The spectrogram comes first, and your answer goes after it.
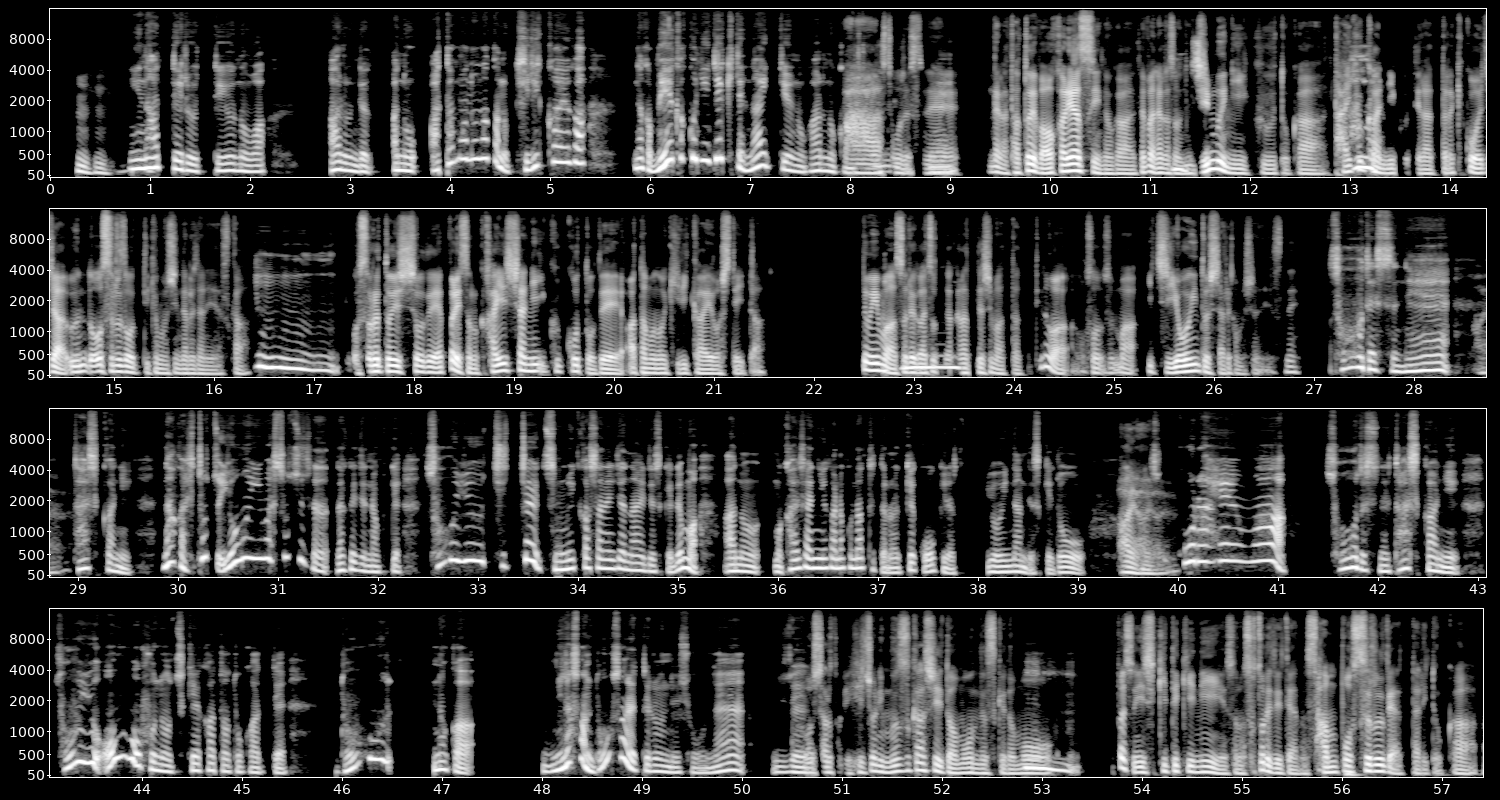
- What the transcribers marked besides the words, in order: "体育館" said as "たいきょかん"
- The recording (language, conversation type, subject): Japanese, advice, 睡眠の質を高めて朝にもっと元気に起きるには、どんな習慣を見直せばいいですか？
